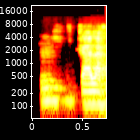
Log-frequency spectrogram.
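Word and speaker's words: Calás: la autora Alina calas calas con acento en la a en la segunda es un trabajo de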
